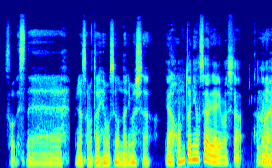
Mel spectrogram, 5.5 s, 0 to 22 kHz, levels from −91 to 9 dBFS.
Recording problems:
abrupt cut into speech; at the end

